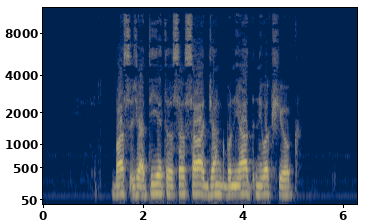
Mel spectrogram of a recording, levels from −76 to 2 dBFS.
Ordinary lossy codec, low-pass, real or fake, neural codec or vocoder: MP3, 48 kbps; 10.8 kHz; fake; vocoder, 24 kHz, 100 mel bands, Vocos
